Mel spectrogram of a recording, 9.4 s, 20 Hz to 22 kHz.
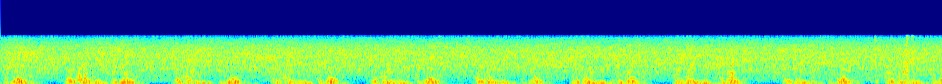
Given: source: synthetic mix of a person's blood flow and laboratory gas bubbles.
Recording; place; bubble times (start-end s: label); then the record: Doppler ultrasound of blood flow; precordium
8.66-8.92 s: bubbles
9.00-9.17 s: bubbles
From the record:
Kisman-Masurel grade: 211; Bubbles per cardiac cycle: several, 3 to 8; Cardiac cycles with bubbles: 1 to 10%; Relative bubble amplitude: barely perceptible (0.100 to 0.250); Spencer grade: 1 (occasional bubble signal discernible with the cardiac motion signal, with majority of cardiac periods free of bubbles); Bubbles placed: anywhere in the cardiac cycle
